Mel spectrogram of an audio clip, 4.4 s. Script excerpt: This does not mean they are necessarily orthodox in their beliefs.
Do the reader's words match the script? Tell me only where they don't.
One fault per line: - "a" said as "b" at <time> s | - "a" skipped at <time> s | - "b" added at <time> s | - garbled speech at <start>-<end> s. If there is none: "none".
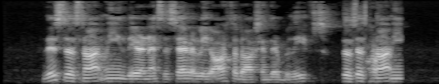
- garbled speech at 3.4-4.0 s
